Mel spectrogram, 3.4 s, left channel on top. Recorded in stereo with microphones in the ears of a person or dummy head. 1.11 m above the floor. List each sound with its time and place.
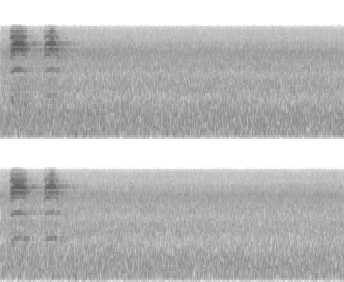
0.1 s a bird: 5° left (ahead or behind)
